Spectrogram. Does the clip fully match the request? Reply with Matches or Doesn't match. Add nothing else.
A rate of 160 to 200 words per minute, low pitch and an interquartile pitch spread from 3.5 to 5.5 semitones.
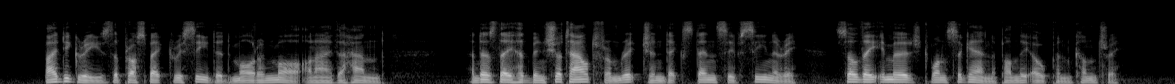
Matches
